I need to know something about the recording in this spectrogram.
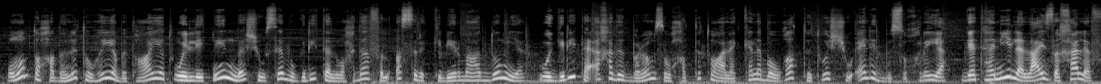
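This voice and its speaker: A woman with an Egyptian Arabic accent telling a film's story as a fast recap narrator. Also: medium pitch, warm tone, husky.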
